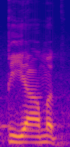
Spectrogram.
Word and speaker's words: قیامت: میں جو لفظ ہے اس کا صحیح تلفظ ہے قیامت، قاف کے نیچے زیر ہے، قرآن مجید کے اندر زیر کے ساتھ ہی آیا یوم القیامہ، تو قیامت بولیں تو یہ صحیح ہوگا، لیکن عام بول چال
